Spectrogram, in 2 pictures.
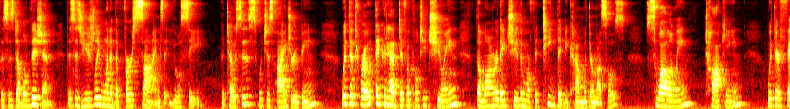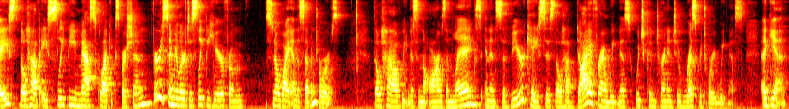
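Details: Adult woman speaking; ordinary speech.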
